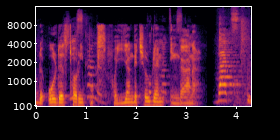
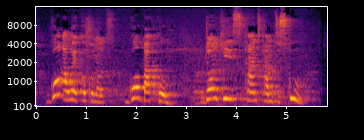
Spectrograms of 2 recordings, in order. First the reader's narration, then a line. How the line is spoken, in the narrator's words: Clapper, the teacher, shouts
